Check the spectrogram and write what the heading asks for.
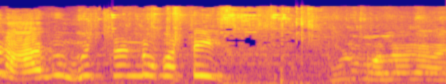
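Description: A woman's high voice calling out in drawn-out tones, broken about a second in by a brief metallic jingling.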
